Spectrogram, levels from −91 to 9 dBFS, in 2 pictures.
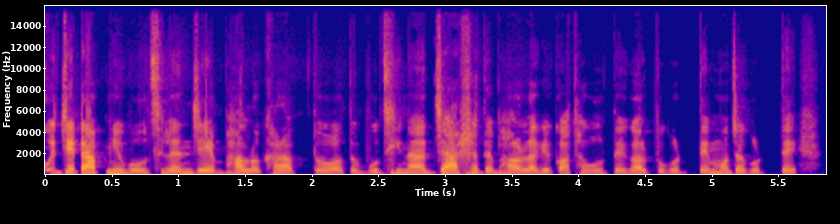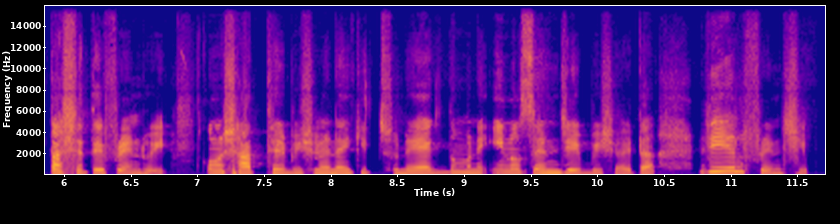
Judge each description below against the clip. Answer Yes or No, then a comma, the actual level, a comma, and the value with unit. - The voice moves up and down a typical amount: Yes, average, 3.3 semitones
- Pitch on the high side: Yes, high, 235 Hz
